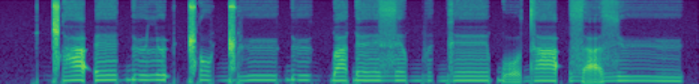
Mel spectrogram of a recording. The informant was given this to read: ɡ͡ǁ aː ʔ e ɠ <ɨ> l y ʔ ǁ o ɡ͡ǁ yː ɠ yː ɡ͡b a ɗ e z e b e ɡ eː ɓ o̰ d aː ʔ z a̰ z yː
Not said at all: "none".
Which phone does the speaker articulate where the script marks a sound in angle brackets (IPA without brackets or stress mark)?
y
